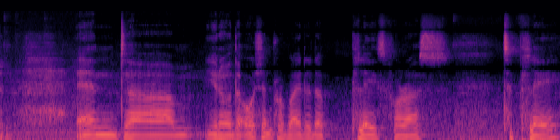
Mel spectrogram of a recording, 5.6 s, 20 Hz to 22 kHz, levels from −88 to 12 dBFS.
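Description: Channel delay (comb filtering) sets in at 2.40 s and lasts to the end. One channel arrives a fraction of a millisecond late, so the mono sum cancels shared content at evenly spaced frequencies, the first near 3 kHz, leaving the sound hollow.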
